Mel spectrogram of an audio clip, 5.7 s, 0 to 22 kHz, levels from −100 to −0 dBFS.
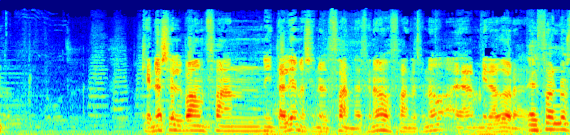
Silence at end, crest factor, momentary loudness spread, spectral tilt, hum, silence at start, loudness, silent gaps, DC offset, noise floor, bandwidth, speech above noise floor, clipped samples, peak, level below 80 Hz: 0 s; 18 dB; 8 LU; -4 dB/octave; none; 0 s; -20 LUFS; none; 0.2%; -45 dBFS; 16.5 kHz; 25 dB; under 0.1%; -2 dBFS; -42 dBFS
